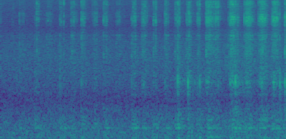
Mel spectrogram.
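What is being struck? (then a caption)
Pencil on white drawing paper. A pencil makes dense cross-hatching scratch strokes on a flat sheet of white drawing paper. Short, bright, papery scratches repeat in a quick, uneven rhythm over a faint hiss, growing louder and sharper toward the end.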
